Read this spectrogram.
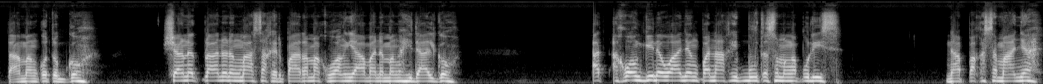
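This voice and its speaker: A man playing a determined, protective fugitive in an audio drama, speaking gravely and emphatically. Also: on the high side, fairly even intonation, brisk, pauses often, fairly bright tone, dry recording, clean studio sound, close to an everyday voice. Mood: grave, urgent.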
